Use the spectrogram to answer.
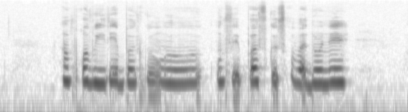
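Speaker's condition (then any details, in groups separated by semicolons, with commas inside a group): Cerebral palsy; cerebral palsy from lack of oxygen at birth, all motor function damaged, cognition intact, wheelchair user; age 25, needs help with all daily tasks like cooking and dressing; speech and expression disability, articulation on radio needs considerable effort and concentration, slight stumbling on early questions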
